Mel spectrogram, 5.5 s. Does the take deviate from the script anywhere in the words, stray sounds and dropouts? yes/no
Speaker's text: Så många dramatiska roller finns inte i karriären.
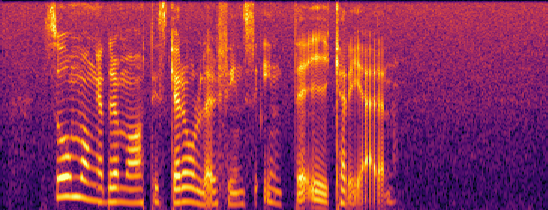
no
